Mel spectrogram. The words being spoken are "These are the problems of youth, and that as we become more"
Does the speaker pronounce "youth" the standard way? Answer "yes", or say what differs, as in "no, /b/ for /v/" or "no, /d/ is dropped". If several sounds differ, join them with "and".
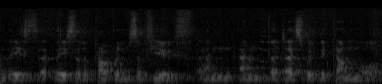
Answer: yes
